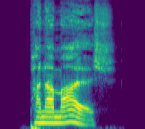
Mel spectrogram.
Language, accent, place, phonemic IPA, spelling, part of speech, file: German, Germany, Berlin, /panaˈmaːɪʃ/, panamaisch, adjective, De-panamaisch.ogg
- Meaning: of Panama; Panamanian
